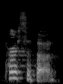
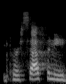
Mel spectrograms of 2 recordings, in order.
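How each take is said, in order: First: The name is said with a French pronunciation. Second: The name is said with an American pronunciation. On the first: "but in France, it's Persephone" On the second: "in America, we say Persephone"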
